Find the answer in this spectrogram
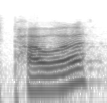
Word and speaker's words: Paua: Paua as in power, which is what people get confused with.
